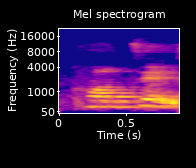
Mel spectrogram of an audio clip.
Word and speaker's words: compter: Compter. So you're going to say that after me. You listen to the way I'm pronouncing.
